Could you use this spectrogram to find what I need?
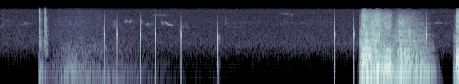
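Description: Keyboard keys click in quick, short taps.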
